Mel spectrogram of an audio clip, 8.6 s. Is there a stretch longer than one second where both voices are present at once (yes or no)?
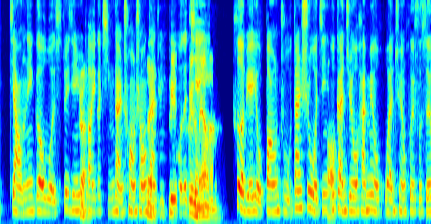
yes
